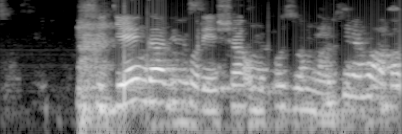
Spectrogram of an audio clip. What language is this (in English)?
Kinyarwanda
